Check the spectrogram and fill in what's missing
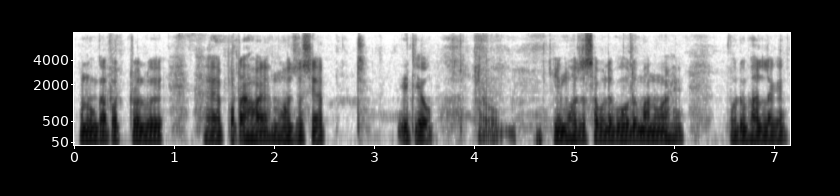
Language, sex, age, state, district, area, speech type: Assamese, male, 45-60, Assam, Morigaon, rural, spontaneous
